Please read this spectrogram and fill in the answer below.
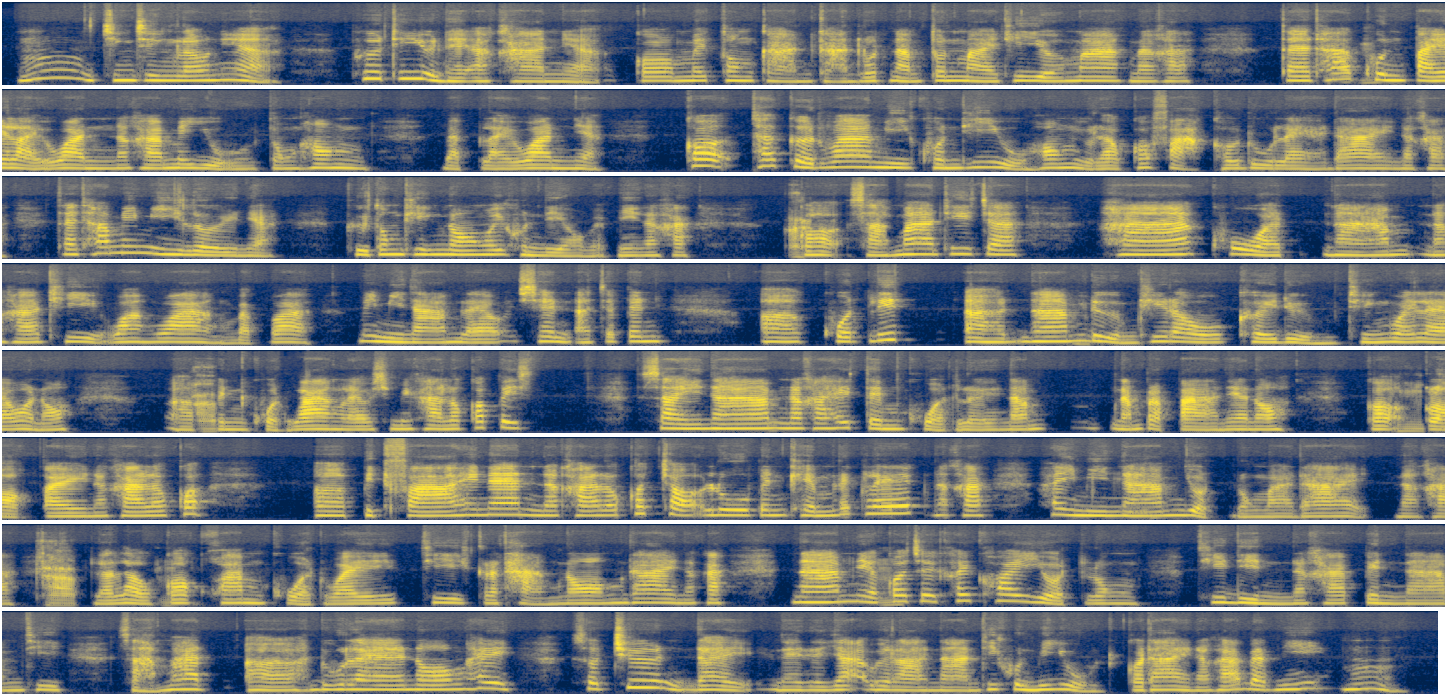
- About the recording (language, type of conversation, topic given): Thai, podcast, ถ้าคุณไม่คุ้นกับธรรมชาติ ควรเริ่มต้นจากอะไรดี?
- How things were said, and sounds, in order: static; distorted speech; mechanical hum; stressed: "เล็ก ๆ"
